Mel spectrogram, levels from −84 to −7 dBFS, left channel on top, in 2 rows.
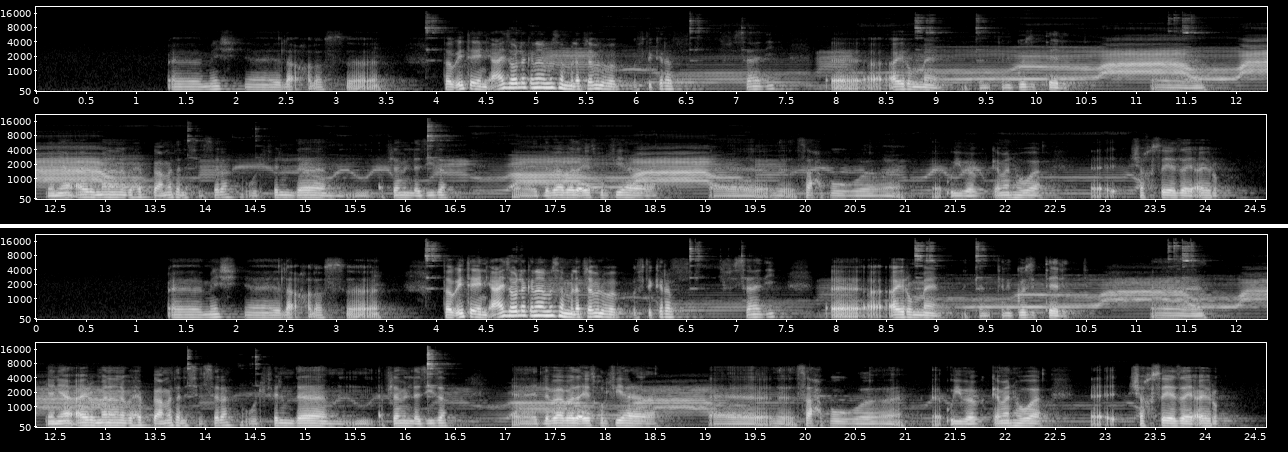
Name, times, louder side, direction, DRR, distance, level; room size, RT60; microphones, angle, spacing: voice 1, 1.3-3.5 4.1-6.4 7.0-7.4 7.9-9.1 9.4-10.3 11.1-11.7 12.4-16.4 17.1-18.5 19.0-21.0 21.3-22.4 22.9-24.1, right 3 dB, 45° right, 15 dB, 0.8 m, -23 dB
sound 1, 3.9-4.1 4.4-4.9 6.5-7.4 8.8-9.1 9.4-9.7 11.3-11.6 13.8-14.7 16.2-16.3, right 9 dB, 25° right, 1.2 m, -38 dB
Singing, 4.9-23.4, left 4 dB, 75° left, 1.7 m, -33 dB
28.5 x 17.0 x 5.5 m, 0.87 s
head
